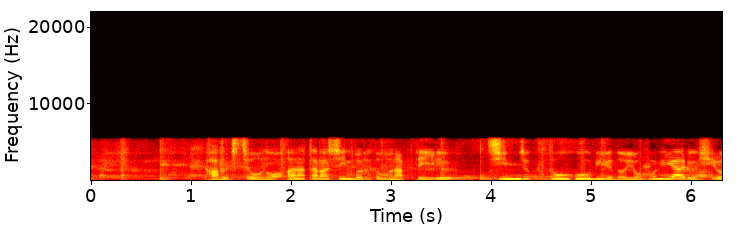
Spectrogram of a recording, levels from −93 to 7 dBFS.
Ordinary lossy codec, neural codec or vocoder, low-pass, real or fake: none; codec, 16 kHz, 0.8 kbps, ZipCodec; 5.4 kHz; fake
